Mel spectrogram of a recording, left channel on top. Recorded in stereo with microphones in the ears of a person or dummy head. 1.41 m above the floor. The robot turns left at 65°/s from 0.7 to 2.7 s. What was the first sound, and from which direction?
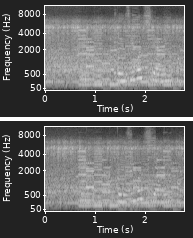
A woman speaking, 115° left.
